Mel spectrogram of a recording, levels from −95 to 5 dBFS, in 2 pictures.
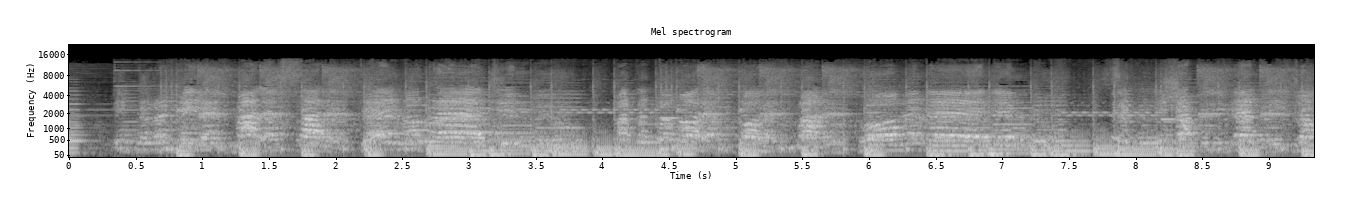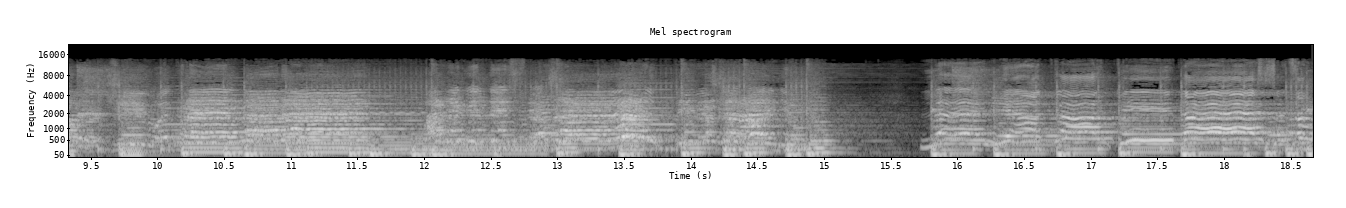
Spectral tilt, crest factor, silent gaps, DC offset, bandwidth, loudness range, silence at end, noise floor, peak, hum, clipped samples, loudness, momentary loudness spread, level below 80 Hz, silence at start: -4 dB/octave; 16 dB; none; under 0.1%; 14 kHz; 2 LU; 0 s; -45 dBFS; 0 dBFS; none; under 0.1%; -16 LUFS; 7 LU; -28 dBFS; 0 s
